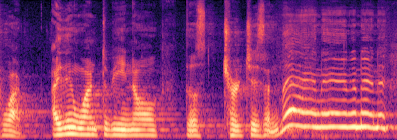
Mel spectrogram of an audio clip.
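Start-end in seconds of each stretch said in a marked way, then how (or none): 2.8-3.9 high mocking na-na chant; dismissive sing-song. Brushing off churchgoing, high mocking singsong. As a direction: wave off all those churches in a high singsong.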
